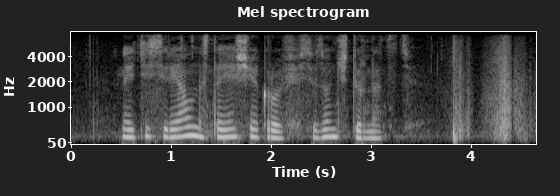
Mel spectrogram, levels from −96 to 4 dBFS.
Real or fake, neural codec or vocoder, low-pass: real; none; 7.2 kHz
